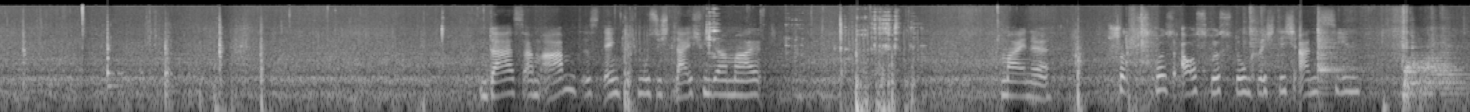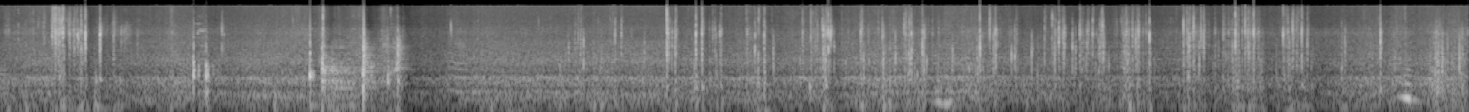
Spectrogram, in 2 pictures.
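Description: Bees hum steadily around a hive.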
